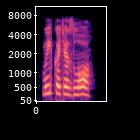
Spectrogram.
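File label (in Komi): "мый кӧть эз ло", Komi, female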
